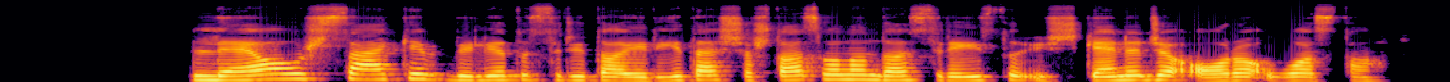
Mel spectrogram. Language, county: Lithuanian, Alytus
